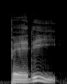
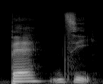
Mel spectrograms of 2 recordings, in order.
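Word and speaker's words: pèdi: pronounce it as D it is more appropriate to pronounce it as Z for best practice doing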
